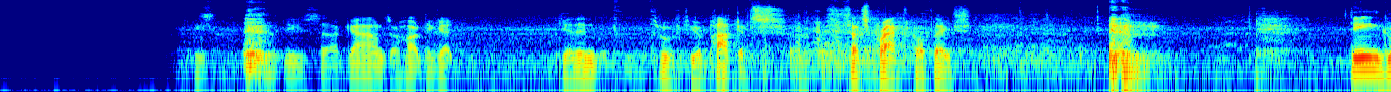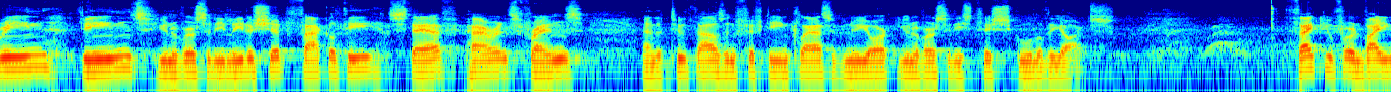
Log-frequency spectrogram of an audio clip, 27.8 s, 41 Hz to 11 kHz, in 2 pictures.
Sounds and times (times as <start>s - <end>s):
Narration, monologue: 1.6s - 26.0s, 26.6s - 27.8s
Male speech, man speaking: 2.8s - 4.6s, 5.6s - 9.8s, 13.5s - 19.8s, 20.4s - 25.1s, 26.7s - 27.8s.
